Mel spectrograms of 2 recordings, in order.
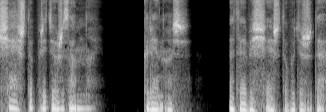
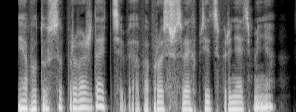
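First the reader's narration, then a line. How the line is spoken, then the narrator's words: Calm inquiry. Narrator (Russian): спокойно поинтересовался Ягуар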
